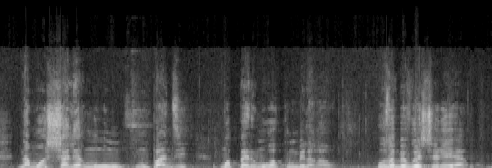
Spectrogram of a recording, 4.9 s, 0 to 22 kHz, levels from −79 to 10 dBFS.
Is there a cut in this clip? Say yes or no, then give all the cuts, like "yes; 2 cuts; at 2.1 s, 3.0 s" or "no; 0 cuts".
no; 0 cuts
